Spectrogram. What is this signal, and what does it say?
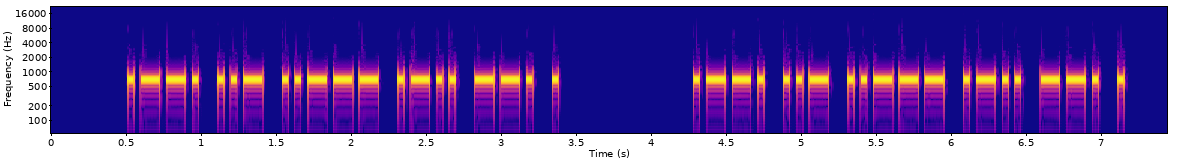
Morse code, heard as a keyed tone, about 28 wpm, 700 Hz. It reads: PU2LGE PU2LGE
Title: DXCC-100 Call Signs - 6 Characters - Repeated 2x - 28wpm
